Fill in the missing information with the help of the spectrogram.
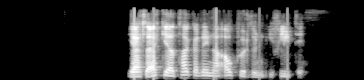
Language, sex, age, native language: Icelandic, male, 40-49, Icelandic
